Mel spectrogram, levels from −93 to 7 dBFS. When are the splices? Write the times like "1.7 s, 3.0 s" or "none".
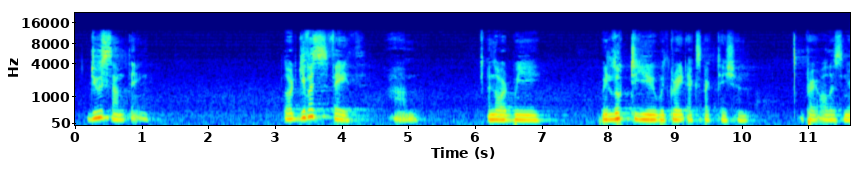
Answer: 4.6 s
